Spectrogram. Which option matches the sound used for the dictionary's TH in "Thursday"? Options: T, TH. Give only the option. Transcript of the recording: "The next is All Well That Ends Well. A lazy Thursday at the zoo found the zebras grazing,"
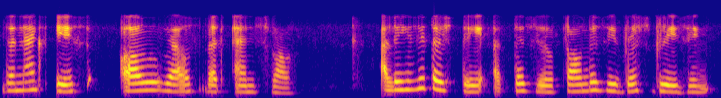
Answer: T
